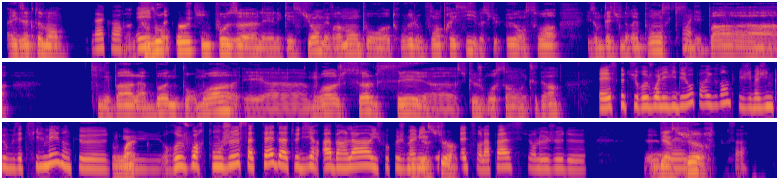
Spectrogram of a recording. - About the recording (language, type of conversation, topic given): French, podcast, Comment fais-tu pour tourner la page après un gros raté ?
- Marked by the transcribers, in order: none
